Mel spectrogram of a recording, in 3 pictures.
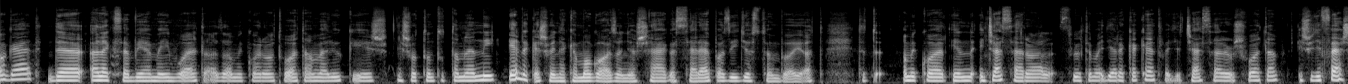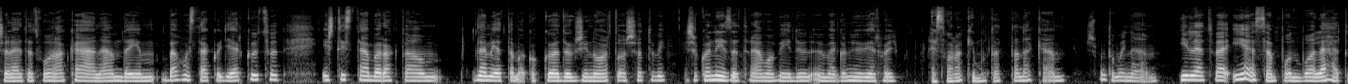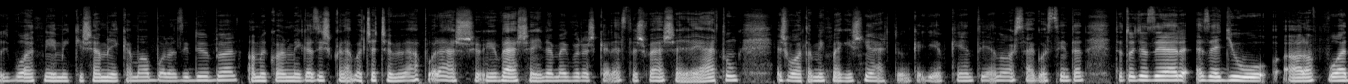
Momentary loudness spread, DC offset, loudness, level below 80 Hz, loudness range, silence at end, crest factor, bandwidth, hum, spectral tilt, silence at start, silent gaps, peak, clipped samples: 8 LU; under 0.1%; -15 LUFS; -50 dBFS; 3 LU; 0 s; 14 dB; 15 kHz; none; -6.5 dB/octave; 0 s; none; 0 dBFS; under 0.1%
